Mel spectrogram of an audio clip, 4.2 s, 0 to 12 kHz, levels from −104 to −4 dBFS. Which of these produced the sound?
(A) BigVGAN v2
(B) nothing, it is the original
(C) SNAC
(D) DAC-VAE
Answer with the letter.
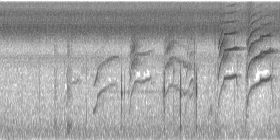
B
